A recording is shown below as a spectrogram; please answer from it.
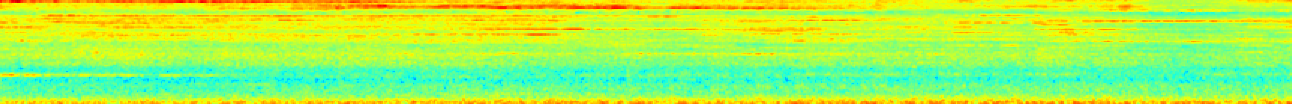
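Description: A CSX mixed freight train rolls past close by, accelerating onto the Metropolitan Sub, with a loud, continuous roar of wheels and cars, faint squealing tones and steady clatter throughout and no gaps.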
